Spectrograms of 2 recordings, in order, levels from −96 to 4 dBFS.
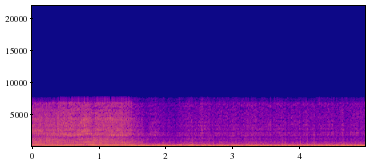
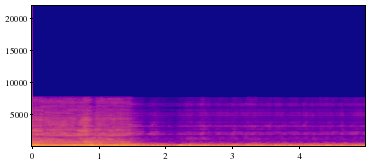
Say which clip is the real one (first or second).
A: first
